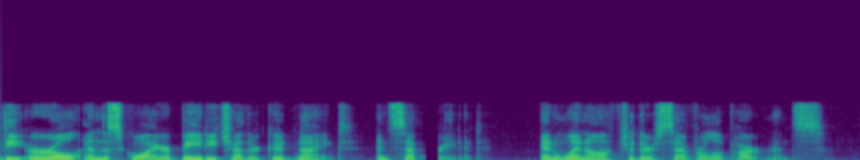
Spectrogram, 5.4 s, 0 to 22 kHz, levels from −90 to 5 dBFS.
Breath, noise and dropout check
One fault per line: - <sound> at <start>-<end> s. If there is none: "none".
- dropout at 2.7-2.7 s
